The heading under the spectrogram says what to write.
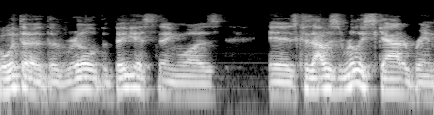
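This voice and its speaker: A man talks with a Pennsylvania accent at a fairly quick pace and fairly low pitch. His pitch variation is ordinary, and the background is quiet. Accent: Pennsylvania American. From North Central Pennsylvania. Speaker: elk hunter. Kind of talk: casual interview. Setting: phone call.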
